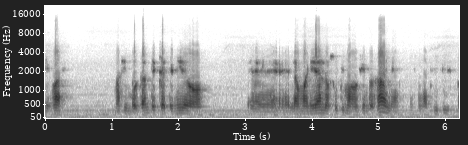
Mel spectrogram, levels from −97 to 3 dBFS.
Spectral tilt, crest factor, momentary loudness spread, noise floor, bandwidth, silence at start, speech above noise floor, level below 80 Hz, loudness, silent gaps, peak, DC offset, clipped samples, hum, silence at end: -4 dB/octave; 22 dB; 14 LU; -54 dBFS; 14.5 kHz; 0 s; 29 dB; -60 dBFS; -26 LUFS; none; -4 dBFS; under 0.1%; under 0.1%; none; 0 s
